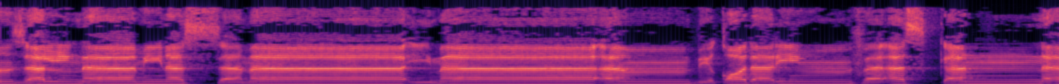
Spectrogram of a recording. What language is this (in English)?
Arabic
